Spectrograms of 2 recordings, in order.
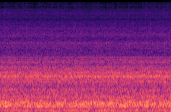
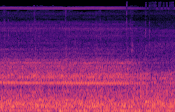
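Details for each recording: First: Diesel heater (its display had failed earlier) running steadily after the fuel pump was wrapped: an even rushing hum from fan and burner, no knocks or rattles, noticeably quieter than before; normal running. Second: Heater on low setting, cover refitted, seated in its rubber isolator and wrapped: low hum with faint sharp ticks about twice a second over the fan; knocking oddly louder on low than high setting, source unknown.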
